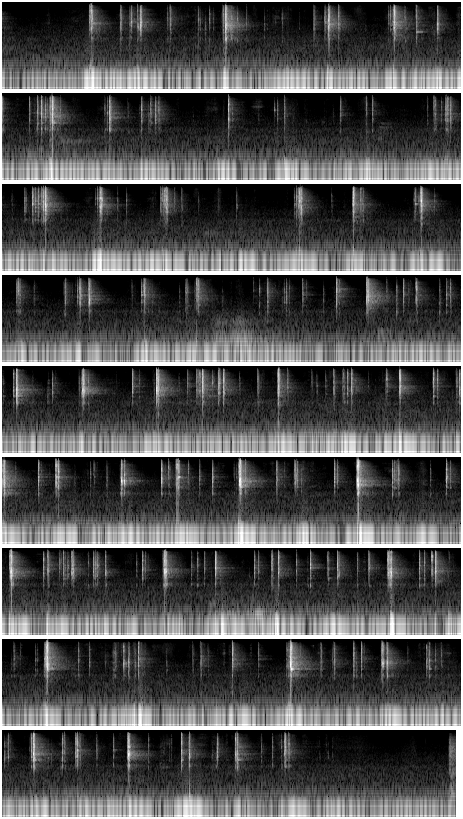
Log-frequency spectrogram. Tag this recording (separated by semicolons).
clang; steel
